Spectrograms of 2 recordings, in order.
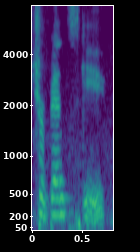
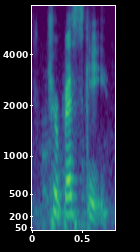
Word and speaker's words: Trubisky: mitch trabinsky nope i always say his name wrong i can't say it trubisky i can't even say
